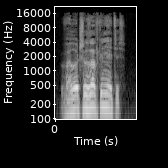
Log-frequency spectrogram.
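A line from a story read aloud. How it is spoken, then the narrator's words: Guard's growl. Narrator (Russian): прорычал кто-то из конвоиров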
